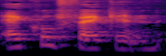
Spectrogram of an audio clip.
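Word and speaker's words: Ecclefechan: screen, but from what I understand, it's called Ekelfecken, and it sounds really rude because these mitts actually cause me a lot of grief, and it's mainly because they're... So there's a lot of Ekelfecken while you were...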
